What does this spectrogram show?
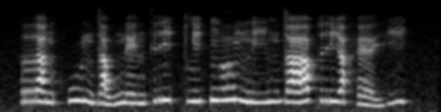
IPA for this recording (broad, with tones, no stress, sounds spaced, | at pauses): r a˧ n kʰ w u˧ n d a˩˦ w n e˧ n t r i˥˩ ʔ k l i˦˥ t̚ ŋ ɤː˥˩ m n iː˦˥ m d aː˦˥ p r i˧ a̯ h ɛː˨˩ j iː˥˩ k̚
